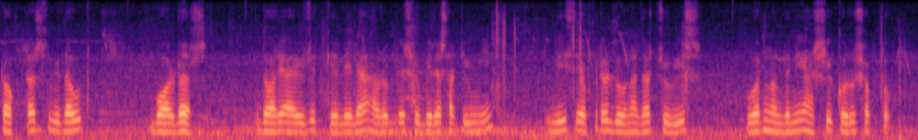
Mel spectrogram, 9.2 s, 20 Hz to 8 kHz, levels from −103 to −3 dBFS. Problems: constant background noise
